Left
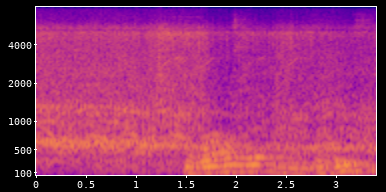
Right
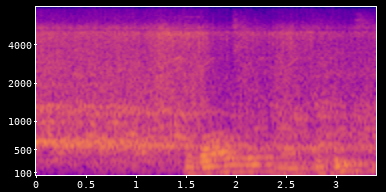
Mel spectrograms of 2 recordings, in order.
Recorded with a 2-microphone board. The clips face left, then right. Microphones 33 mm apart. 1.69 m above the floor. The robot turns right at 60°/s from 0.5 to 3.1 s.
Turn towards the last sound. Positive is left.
turn(degrees=-80)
